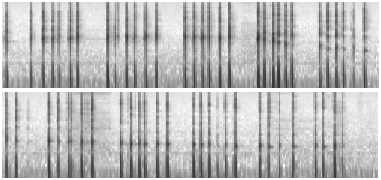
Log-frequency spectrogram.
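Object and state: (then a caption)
Empty glass jar. Fingertips tap the glass body of a small, empty glass jar with a black lid as it is turned in the hands. Quick clusters of short, crisp taps come in bursts with brief pauses between them. Each tap has a soft low thump and a faint glassy ring that shifts from a higher tone to a lower one partway through.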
